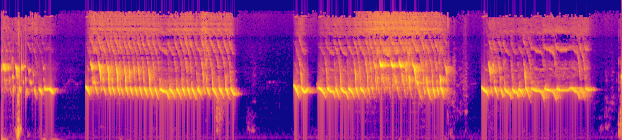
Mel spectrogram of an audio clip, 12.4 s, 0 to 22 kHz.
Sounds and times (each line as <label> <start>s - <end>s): bird whistle filled with water 5.9s - 9.0s
bird whistle filled with water 9.6s - 12.0s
